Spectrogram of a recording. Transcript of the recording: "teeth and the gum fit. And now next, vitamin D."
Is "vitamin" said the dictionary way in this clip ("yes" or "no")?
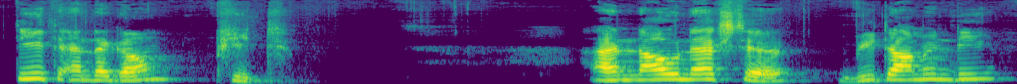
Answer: no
